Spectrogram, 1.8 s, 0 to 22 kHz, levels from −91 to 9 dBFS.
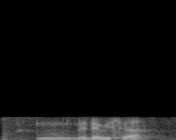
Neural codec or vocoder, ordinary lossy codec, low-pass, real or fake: none; none; 3.6 kHz; real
